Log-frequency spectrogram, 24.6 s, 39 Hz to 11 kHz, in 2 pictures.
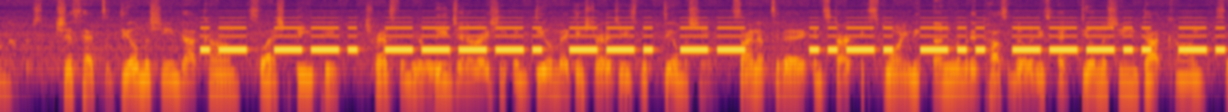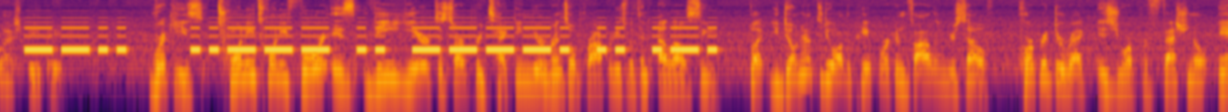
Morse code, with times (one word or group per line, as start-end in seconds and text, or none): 2.0-7.4 AG9GM
8.1-13.5 FD8NZ
14.2-19.4 2I9IR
